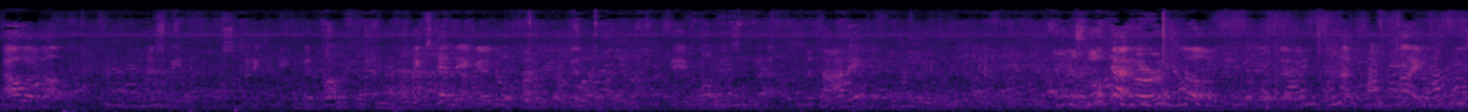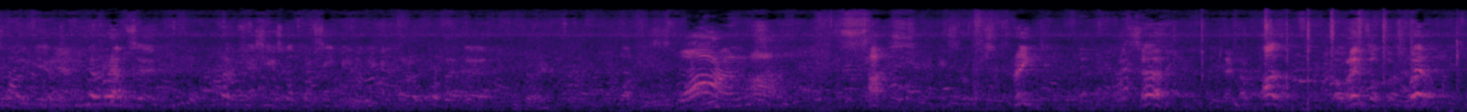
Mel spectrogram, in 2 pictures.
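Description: A man speaks loudly and theatrically, heard from a distance outdoors.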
